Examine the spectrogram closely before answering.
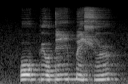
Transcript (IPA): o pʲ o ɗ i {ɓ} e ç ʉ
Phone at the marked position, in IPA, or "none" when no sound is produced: ɓ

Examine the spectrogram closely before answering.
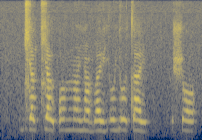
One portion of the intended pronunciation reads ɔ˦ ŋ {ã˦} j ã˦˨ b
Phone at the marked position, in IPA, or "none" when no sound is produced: ã˦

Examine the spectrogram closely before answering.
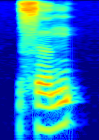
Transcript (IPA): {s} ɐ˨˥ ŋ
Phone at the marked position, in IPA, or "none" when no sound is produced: s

